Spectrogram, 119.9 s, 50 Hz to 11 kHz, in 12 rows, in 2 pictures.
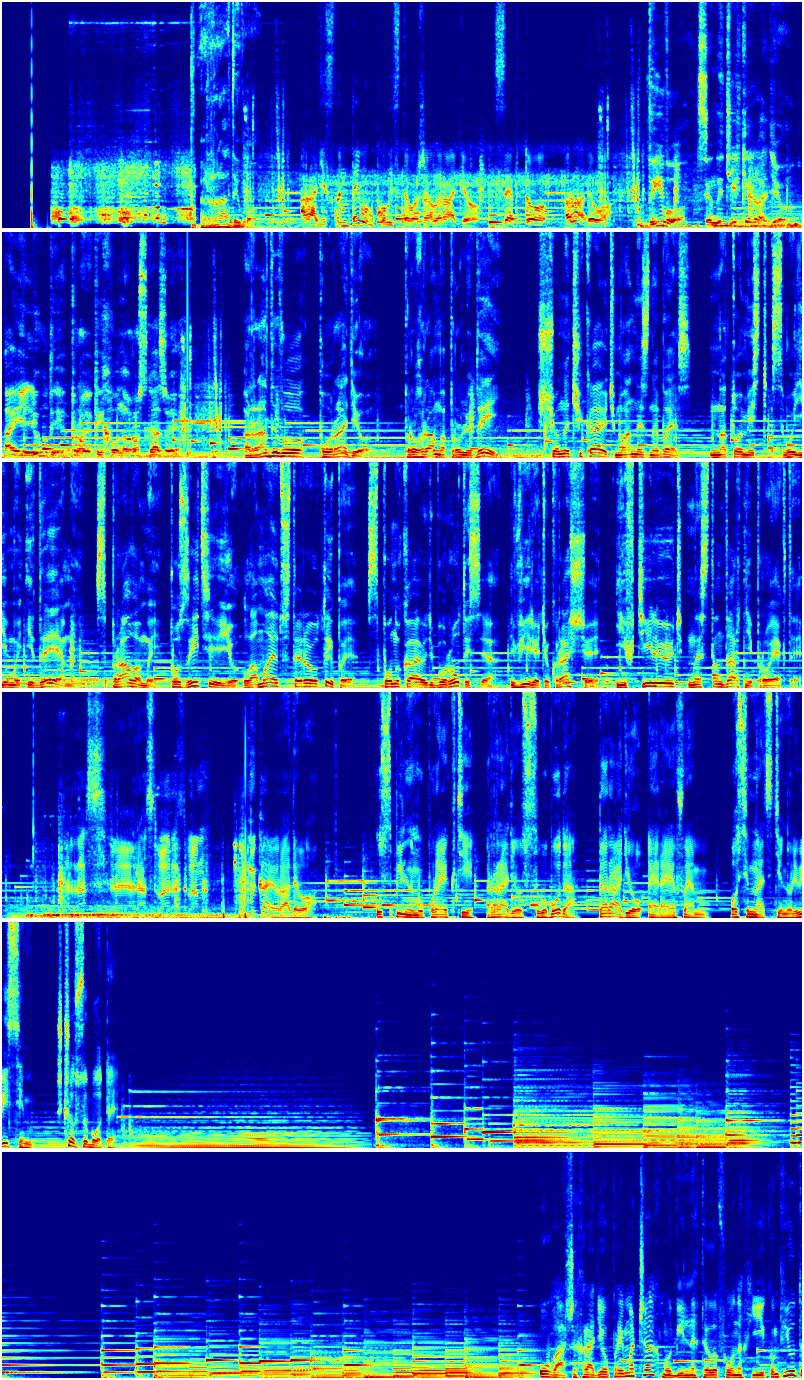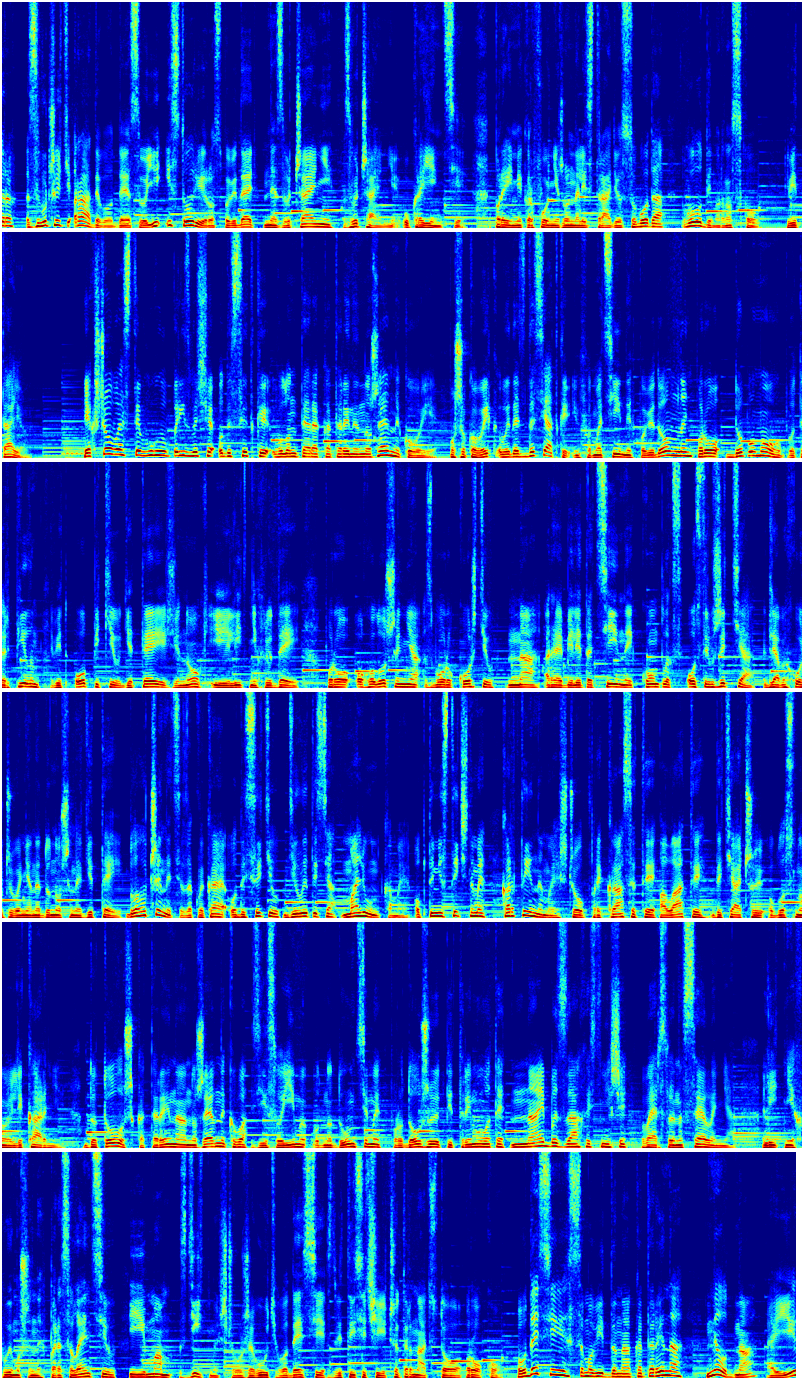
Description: «Радиво» по радіо – це спільний проект Радіо Свобода та радіо «ЕРА-Fm» що присвячується людям, які не чекають манни з небес, натомість своїми ідеями, справами, позицією ламають стериотипи, спонукають боротися, вірять у краще і втілюють нестандартні проекти. Вмикайте «Радиво» що-суботи О 17.08. В передачі звучатимуть інтерв’ю портретні та радіо замальовки про волонтерів, військових, вчителів, медиків, громадських активістів, переселенців, людей з особливими потребами тощо.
